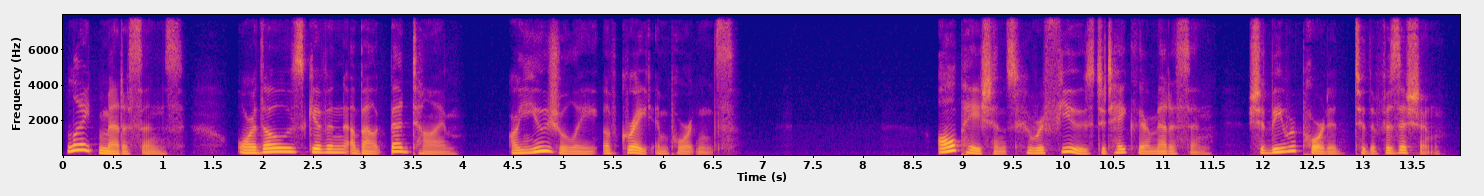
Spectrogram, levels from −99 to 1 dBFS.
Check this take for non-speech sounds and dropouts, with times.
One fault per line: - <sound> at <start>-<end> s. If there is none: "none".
none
